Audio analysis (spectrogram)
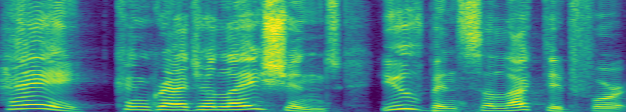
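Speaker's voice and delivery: shrill, blaring, very high, loud automated robocall voice. Retelling how a caller's line sounded to them: robocall voice. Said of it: "I thought you said it like a robocall".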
